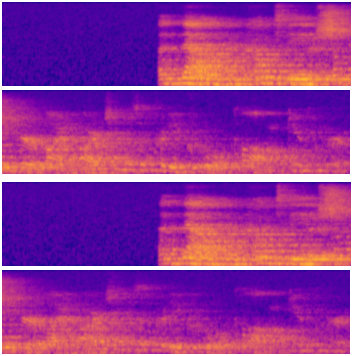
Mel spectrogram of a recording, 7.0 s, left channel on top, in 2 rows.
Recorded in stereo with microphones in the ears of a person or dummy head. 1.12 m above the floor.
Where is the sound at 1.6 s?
50° left (ahead or behind), 2.5 m.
